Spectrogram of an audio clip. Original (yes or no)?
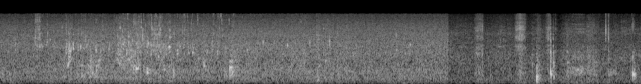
yes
